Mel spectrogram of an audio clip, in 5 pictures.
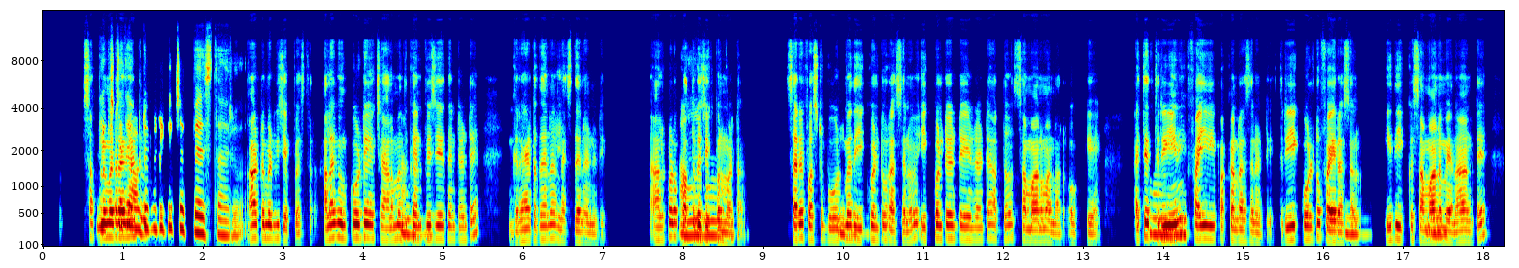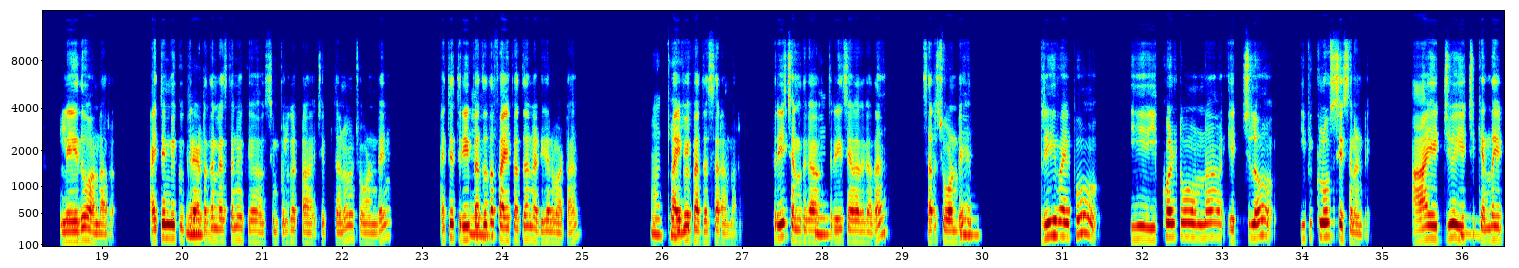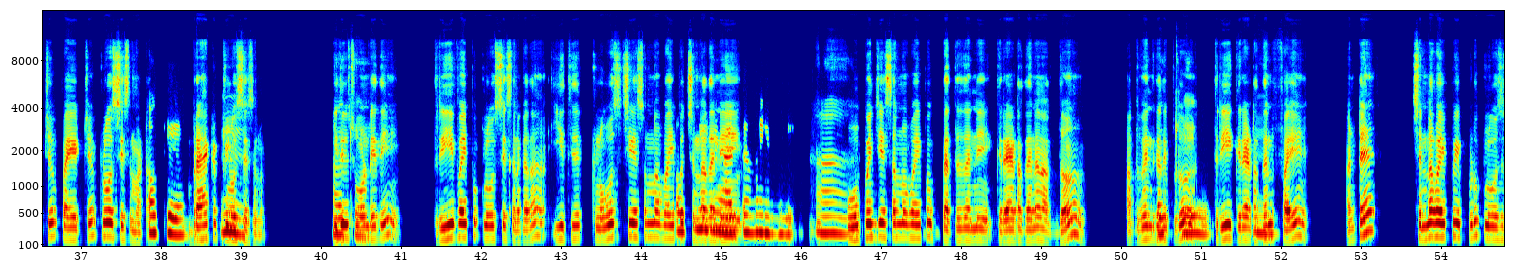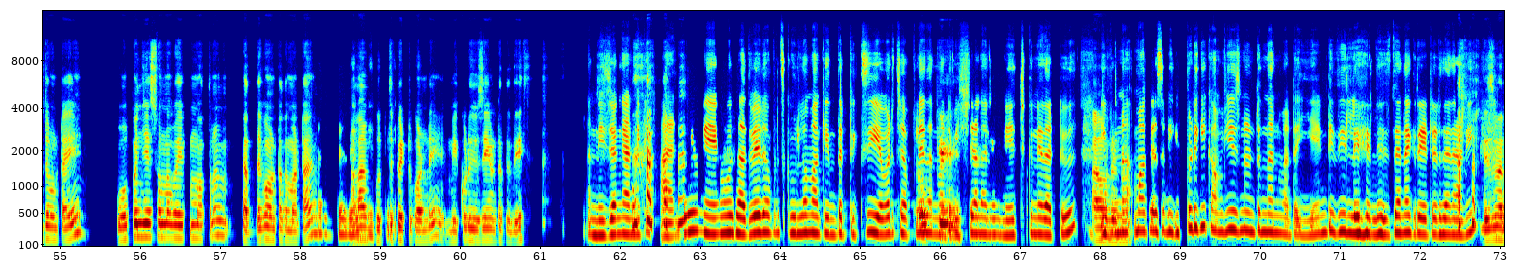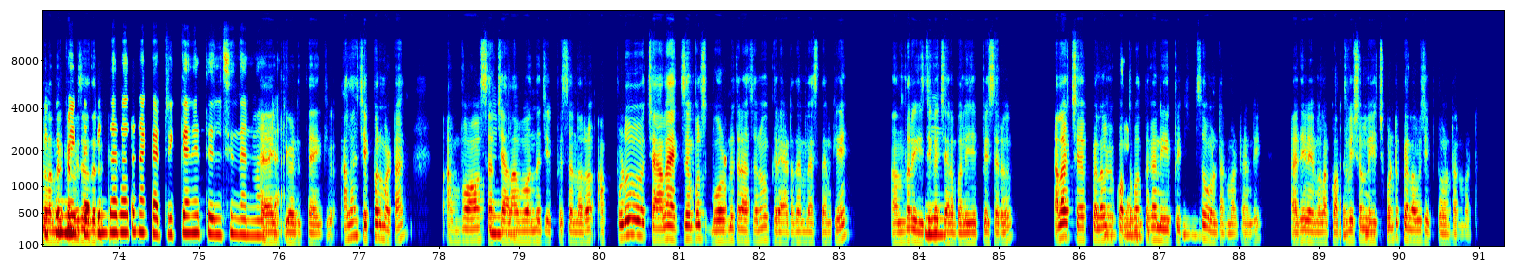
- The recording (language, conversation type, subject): Telugu, podcast, కొత్త విషయాలను నేర్చుకోవడం మీకు ఎందుకు ఇష్టం?
- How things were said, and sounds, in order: in English: "సప్లిమెంటరీ యాంగిల్"; in English: "నెక్స్ట్"; in English: "ఆటోమేటిక్‌గా"; in English: "ఆటోమేటిక్‌గా"; in English: "కన్‌ఫ్యూజ్"; in English: "గ్రేటర్ థాన్, లెస్ థాన్"; in English: "ఫస్ట్ బోర్డ్"; in English: "ఈక్వల్ టూ"; in English: "ఈక్వల్ టూ"; in English: "త్రీని, ఫైవ్"; in English: "త్రీ ఈక్వల్ టూ ఫైవ్"; in English: "గ్రేటర్ థాన్, లేస్ థాన్ సింపుల్‌గా"; in English: "త్రీ"; in English: "ఫైవ్"; in English: "సార్"; in English: "త్రి"; in English: "త్రి"; in English: "ఈక్వల్ టూ"; in English: "ఎడ్జ్‌లో"; in English: "క్లోజ్"; in English: "ఎడ్జ్"; in English: "ఎడ్జ్"; in English: "ఎడ్జ్"; in English: "ఎడ్జ్ క్లోజ్"; in English: "బ్రాకెట్ క్లోజ్"; other background noise; in English: "త్రి"; in English: "క్లోజ్"; in English: "క్లోజ్"; in English: "ఓపెన్"; in English: "గ్రేటర్ దెన్"; tapping; in English: "త్రి గ్రేటర్ దెన్ ఫైవ్"; in English: "క్లోస్డ్"; in English: "ఓపెన్"; in English: "యూజ్"; laugh; in English: "స్కూల్‌లో"; in English: "ట్రిక్స్"; in English: "కన్ఫ్యూజన్"; giggle; in English: "కన్ఫ్యూజ్"; in English: "ట్రిక్"; in English: "సార్"; in English: "ఎగ్జాంపుల్స్ బోర్డ్"; in English: "గ్రేటర్ దెన్, లెస్ దెన్‌కి"; in English: "ఈజీ‌గా"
